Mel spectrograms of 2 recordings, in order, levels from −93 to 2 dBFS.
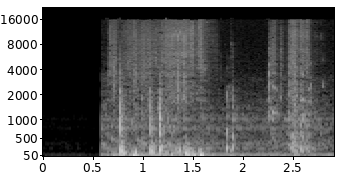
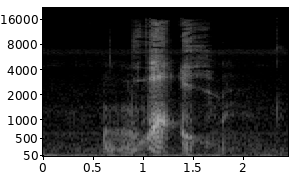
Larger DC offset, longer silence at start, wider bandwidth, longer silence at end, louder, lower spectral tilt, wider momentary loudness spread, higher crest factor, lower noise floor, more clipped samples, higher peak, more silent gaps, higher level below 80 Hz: neither; first, 0.6 s vs 0 s; about the same, 17 kHz vs 16.5 kHz; about the same, 0 s vs 0.1 s; first, -26 LUFS vs -37 LUFS; first, -4.5 dB/octave vs -2 dB/octave; second, 13 LU vs 22 LU; second, 24 dB vs 30 dB; first, -77 dBFS vs -61 dBFS; neither; first, -2 dBFS vs -14 dBFS; neither; first, -28 dBFS vs -62 dBFS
